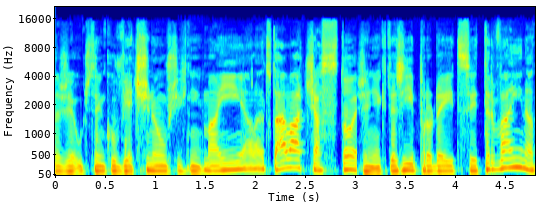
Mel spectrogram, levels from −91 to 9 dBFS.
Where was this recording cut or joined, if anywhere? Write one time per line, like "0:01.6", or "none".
0:01.5
0:02.1
0:03.0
